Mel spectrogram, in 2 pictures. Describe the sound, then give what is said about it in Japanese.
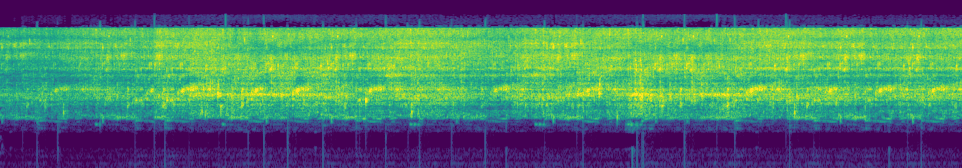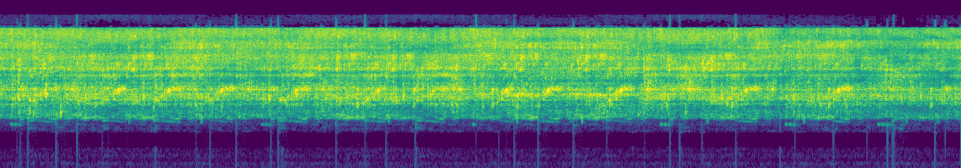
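Running water rinses a hair treatment out of hair during a hair wash, a steady, bright hiss that continues evenly without break, with no voices. “それでは最後にトリートメントを流していきますね。”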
